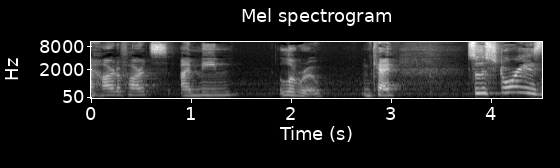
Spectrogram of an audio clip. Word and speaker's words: Leroux: sorry if I say Loro throughout this video it is my intention to pronounce it correctly but the fact that it is Gaston laru and not Gaston loo is fighting against 32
